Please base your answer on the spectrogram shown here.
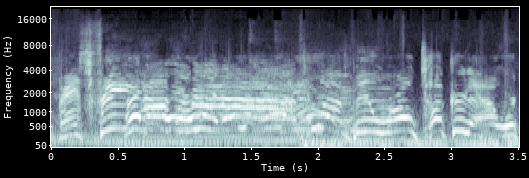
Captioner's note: men yelling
